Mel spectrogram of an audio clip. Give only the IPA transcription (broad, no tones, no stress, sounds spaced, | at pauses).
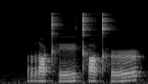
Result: r ɑ kʰ eː kʰ ɑ kʰ ə˞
